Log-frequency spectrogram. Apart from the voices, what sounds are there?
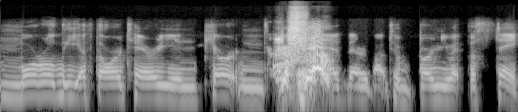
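sneeze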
